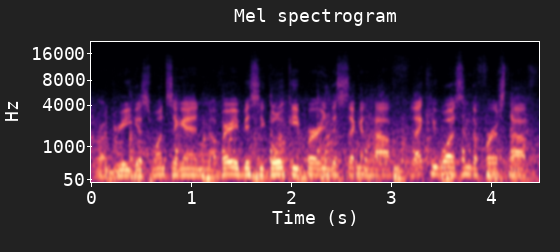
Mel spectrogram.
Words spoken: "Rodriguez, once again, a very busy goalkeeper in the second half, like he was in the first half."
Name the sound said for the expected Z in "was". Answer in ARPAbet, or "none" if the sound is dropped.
Z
